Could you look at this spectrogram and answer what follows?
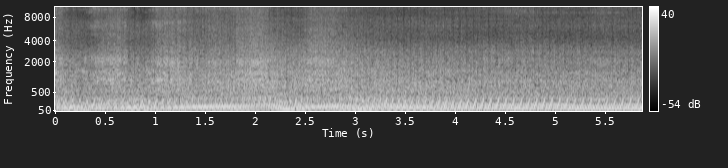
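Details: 1960s VW Beetle 1500 air-cooled flat-four petrol, unstarted since 1973, 8000 miles, after over 20 minutes running: steady even low idle with no knocks, misses or ticks; oil light out, oil clean, healthy.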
